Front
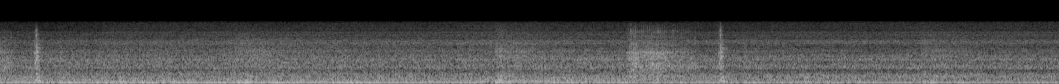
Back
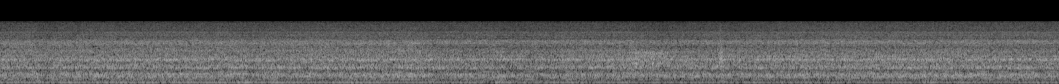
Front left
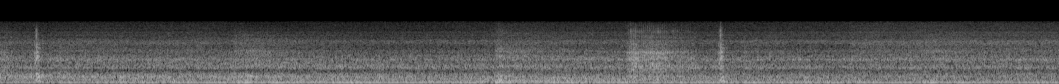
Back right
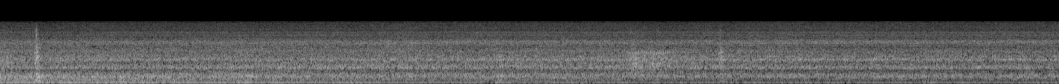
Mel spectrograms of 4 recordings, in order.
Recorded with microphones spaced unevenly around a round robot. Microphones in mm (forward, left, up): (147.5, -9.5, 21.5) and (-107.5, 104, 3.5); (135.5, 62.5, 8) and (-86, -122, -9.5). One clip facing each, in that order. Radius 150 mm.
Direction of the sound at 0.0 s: 55° right.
